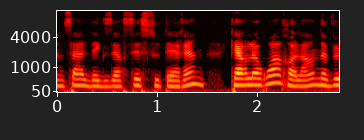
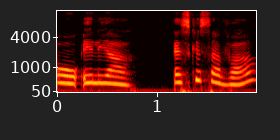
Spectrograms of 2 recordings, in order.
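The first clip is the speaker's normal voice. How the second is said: shaky, trembling voice, higher pitch; 5 semitones higher than usual. Reading a story, a girl asks her hurt dragon if it's okay: trembling voice. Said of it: "d'une voix tremblante".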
